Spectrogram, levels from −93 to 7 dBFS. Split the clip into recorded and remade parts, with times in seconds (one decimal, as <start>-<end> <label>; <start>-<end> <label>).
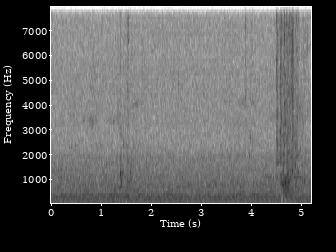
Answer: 0.0-1.3 recorded; 1.3-3.8 remade; 3.8-5.2 recorded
